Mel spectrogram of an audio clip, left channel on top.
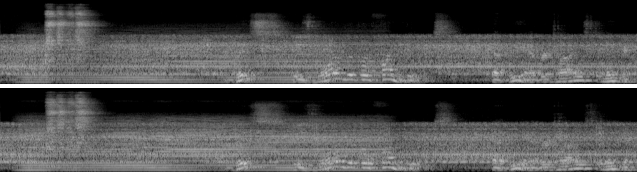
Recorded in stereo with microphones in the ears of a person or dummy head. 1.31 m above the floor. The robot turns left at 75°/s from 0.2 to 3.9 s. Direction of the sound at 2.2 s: Straight behind.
